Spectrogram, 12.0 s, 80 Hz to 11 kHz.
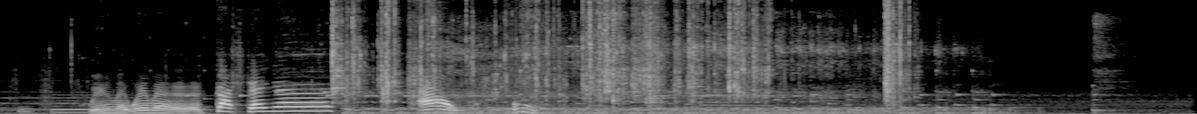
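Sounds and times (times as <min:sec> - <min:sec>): faint music: 0:00.0 - 0:11.9
toy cars clacking together: 0:03.3 - 0:09.4.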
